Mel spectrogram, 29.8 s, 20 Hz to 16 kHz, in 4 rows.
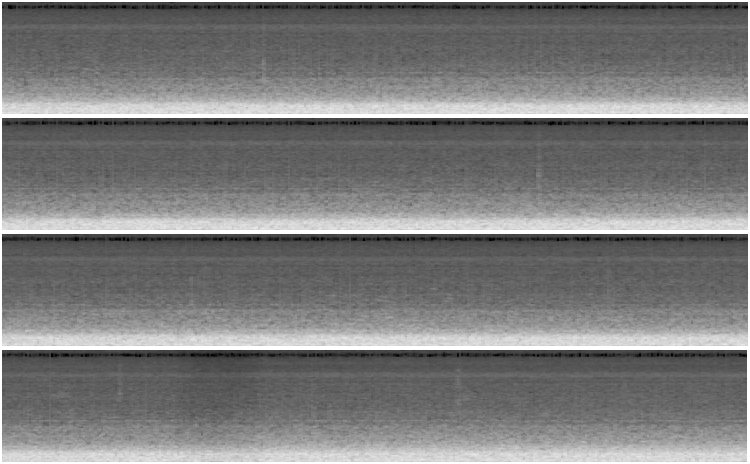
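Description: Steady cabin drone of a Boeing 737-400 in flight, heard inside the cabin by the wing: its CFM56-3 turbofans and the rushing airflow make a dense, low noise, briefly easing slightly about 25 seconds in.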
